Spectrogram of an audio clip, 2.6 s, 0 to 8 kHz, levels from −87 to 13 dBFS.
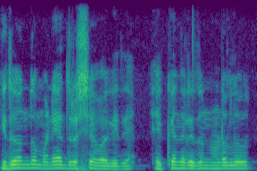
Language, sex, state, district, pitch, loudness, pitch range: Kannada, male, Karnataka, Koppal, 145 Hz, -15 LUFS, 140-150 Hz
